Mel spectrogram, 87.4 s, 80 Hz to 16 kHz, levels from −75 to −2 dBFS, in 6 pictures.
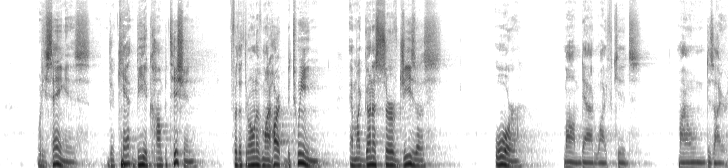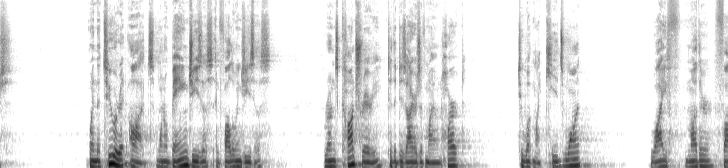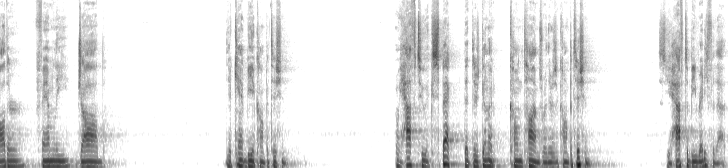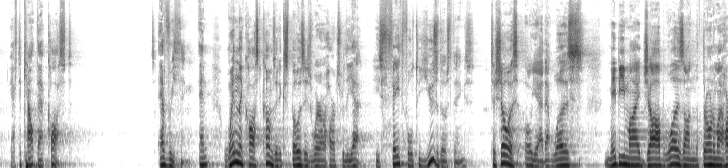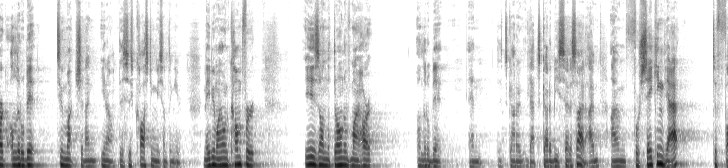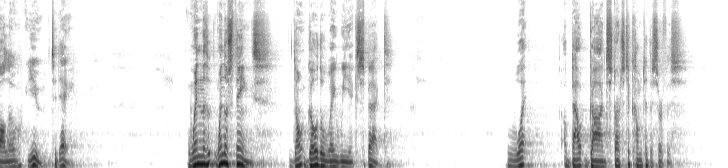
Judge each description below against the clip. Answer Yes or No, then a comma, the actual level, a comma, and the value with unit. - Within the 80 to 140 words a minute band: Yes, slow, 135 wpm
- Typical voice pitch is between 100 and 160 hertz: Yes, medium, 140 Hz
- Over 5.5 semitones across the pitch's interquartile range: No, average, 5.2 semitones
